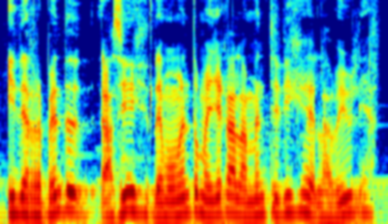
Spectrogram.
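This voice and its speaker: Guy on a church podcast, earnest, keeps repeating stuff, slightly high voice. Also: steady tone, moderate pace, creaky, faint music behind. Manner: earnest, repeats key phrases for emphasis. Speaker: podcast co-host. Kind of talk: casual faith testimony chat.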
